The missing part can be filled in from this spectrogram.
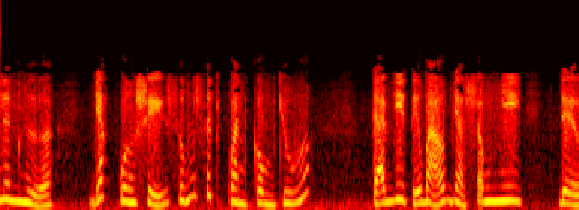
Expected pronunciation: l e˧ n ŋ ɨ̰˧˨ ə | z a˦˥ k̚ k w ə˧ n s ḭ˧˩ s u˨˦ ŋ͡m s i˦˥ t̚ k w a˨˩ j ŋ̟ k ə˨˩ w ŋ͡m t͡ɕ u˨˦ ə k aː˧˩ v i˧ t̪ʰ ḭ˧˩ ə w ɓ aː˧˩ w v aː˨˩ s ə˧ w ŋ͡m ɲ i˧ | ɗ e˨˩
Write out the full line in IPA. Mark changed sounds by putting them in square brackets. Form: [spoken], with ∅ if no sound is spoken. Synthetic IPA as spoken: l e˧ n ŋ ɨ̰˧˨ ə | z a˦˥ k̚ k w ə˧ n s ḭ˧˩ s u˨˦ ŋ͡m s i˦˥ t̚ k w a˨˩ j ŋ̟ k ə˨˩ w ŋ͡m t͡ɕ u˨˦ ə k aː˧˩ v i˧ [t̪] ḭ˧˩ ə w ɓ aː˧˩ w v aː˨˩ s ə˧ w ŋ͡m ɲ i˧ | ɗ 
